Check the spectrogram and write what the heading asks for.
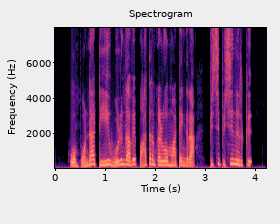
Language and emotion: Tamil, disgusted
